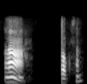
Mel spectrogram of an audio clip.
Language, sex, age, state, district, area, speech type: Assamese, male, 45-60, Assam, Dhemaji, rural, conversation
